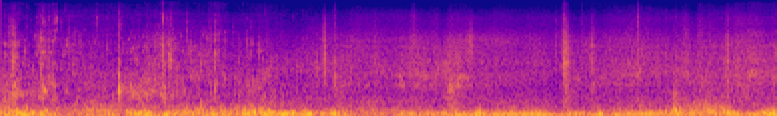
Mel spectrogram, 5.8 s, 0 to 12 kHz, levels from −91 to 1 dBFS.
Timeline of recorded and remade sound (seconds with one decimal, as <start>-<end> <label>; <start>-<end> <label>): 0.0-2.3 recorded; 2.3-5.8 remade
